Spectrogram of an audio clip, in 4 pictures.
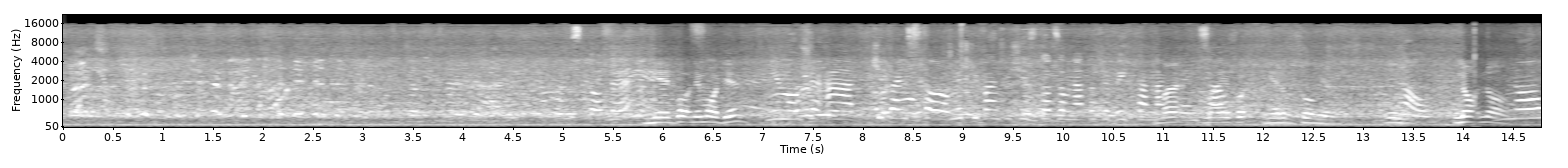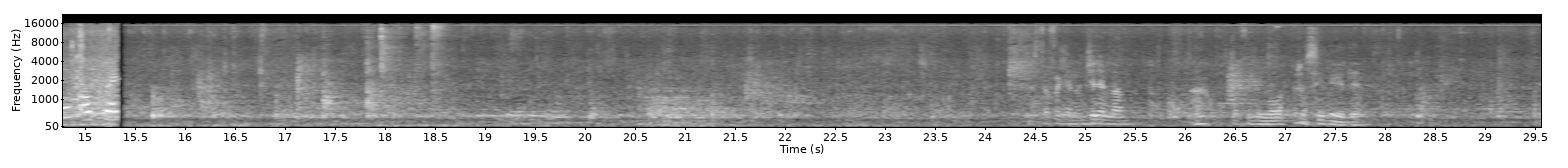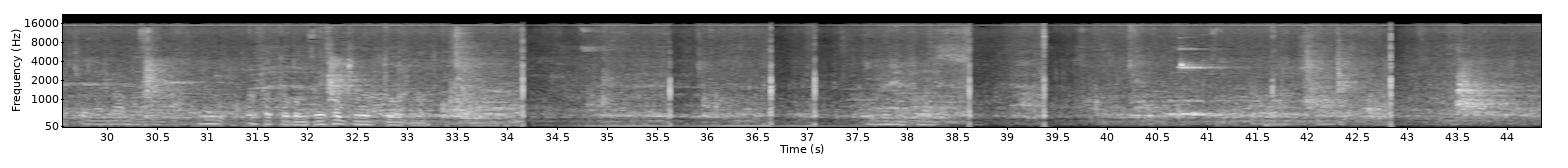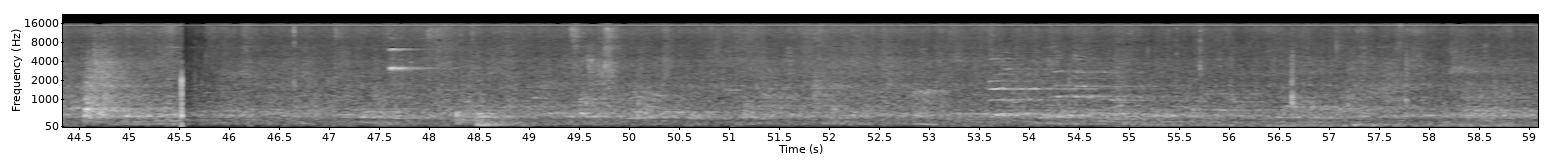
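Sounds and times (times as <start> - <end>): crowd hubbub: 0.0 - 59.0.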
